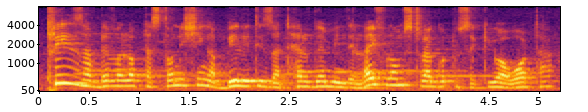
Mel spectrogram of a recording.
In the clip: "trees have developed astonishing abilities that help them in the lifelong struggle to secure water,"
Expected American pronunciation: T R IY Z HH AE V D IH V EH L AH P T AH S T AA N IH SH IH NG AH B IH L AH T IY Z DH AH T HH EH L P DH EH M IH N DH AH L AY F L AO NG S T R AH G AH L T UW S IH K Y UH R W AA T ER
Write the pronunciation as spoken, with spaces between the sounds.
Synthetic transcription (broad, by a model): T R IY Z HH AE V D IH V EH L AH P T AH S T AA N IH SH IH NG AH B IH L AH T IY Z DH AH T HH EH L P DH EH M IH N DH AH L AY F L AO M S T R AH G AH L T UW S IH K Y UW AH W AA T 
